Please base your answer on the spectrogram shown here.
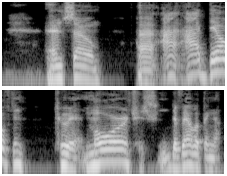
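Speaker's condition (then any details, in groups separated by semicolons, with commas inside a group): Cerebral palsy; uses electric wheelchair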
